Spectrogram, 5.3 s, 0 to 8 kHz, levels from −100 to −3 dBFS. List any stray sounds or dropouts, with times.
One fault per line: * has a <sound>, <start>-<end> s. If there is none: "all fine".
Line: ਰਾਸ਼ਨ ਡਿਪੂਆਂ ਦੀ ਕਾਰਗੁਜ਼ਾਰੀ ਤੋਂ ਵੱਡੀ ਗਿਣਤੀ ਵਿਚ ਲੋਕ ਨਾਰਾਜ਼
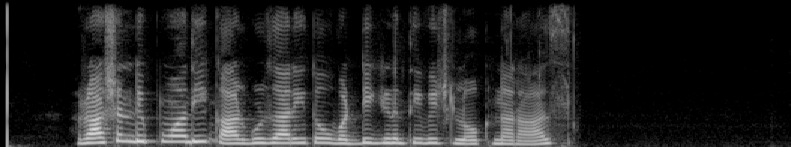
all fine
